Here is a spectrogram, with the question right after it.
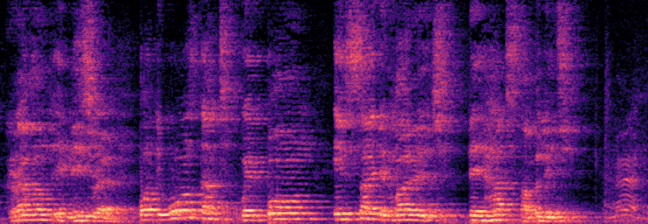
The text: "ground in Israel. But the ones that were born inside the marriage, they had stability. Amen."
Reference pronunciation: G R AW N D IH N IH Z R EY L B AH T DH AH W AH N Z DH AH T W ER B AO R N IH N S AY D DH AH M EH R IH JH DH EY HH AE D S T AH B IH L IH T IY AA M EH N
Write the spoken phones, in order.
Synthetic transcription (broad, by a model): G R AW N D IH N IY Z R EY L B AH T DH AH W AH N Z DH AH T W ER B AO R N IH N S AY D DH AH M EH R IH JH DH EY HH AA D S T AH B IH L IH T IY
